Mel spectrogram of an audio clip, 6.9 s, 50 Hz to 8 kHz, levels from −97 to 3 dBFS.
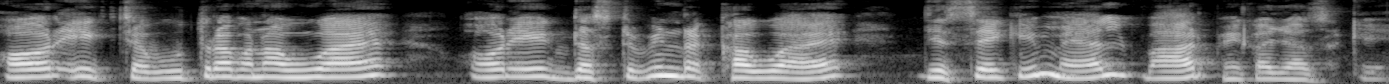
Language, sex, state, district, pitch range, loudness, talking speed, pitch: Hindi, male, Maharashtra, Mumbai Suburban, 200-240 Hz, -15 LUFS, 165 wpm, 225 Hz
